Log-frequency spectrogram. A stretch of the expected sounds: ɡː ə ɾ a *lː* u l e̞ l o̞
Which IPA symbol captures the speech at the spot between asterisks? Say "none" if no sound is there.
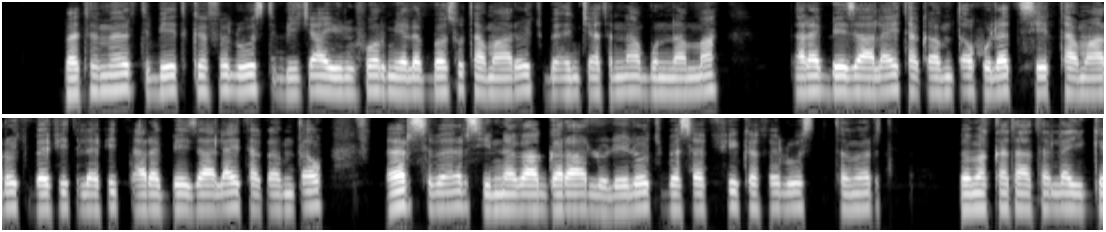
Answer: lː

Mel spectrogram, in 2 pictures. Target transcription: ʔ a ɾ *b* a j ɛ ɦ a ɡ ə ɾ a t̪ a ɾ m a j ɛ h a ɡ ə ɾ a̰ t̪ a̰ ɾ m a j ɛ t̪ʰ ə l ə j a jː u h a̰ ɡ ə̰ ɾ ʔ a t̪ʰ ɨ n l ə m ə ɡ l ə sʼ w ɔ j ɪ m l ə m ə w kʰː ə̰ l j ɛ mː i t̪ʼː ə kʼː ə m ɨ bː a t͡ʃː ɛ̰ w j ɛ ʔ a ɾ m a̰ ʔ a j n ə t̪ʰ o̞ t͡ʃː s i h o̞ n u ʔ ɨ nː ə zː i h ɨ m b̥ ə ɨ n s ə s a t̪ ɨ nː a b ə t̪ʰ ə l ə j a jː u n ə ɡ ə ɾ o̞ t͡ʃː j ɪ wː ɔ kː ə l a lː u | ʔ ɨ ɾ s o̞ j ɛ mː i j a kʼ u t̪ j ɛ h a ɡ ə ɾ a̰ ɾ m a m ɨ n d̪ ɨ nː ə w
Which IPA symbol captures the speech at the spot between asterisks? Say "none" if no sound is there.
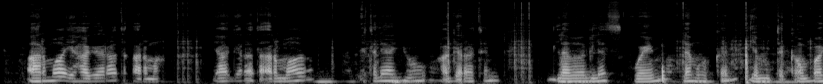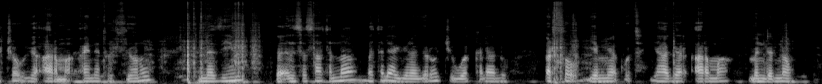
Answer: m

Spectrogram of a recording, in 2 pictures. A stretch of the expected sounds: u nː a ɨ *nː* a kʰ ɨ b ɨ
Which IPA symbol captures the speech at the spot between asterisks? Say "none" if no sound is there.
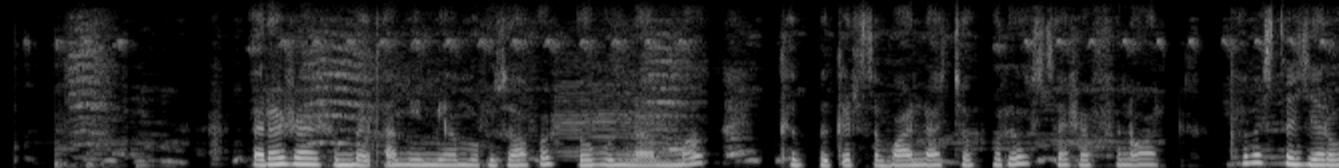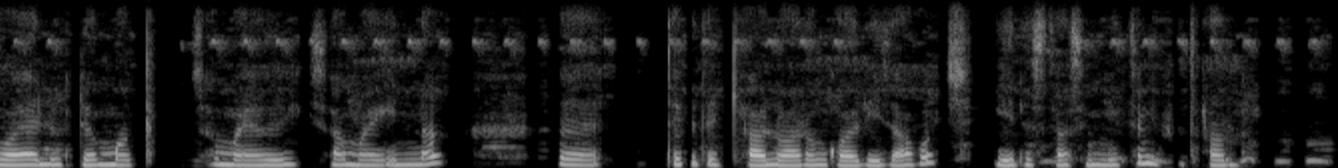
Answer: mː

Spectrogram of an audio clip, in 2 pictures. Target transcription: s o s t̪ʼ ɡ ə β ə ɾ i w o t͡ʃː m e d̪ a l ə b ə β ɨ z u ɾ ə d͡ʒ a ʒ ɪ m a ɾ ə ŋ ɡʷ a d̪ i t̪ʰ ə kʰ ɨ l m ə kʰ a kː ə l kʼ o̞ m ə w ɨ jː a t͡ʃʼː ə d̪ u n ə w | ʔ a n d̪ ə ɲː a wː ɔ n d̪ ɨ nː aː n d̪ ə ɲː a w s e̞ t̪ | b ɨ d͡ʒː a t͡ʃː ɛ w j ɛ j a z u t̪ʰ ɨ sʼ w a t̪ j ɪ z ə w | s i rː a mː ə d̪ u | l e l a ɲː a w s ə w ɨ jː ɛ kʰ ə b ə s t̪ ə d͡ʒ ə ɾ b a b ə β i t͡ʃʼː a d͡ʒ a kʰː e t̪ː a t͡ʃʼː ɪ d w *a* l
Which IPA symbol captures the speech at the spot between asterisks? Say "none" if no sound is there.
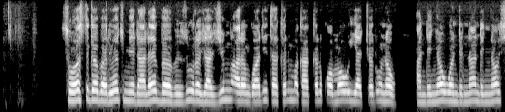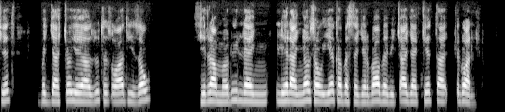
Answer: a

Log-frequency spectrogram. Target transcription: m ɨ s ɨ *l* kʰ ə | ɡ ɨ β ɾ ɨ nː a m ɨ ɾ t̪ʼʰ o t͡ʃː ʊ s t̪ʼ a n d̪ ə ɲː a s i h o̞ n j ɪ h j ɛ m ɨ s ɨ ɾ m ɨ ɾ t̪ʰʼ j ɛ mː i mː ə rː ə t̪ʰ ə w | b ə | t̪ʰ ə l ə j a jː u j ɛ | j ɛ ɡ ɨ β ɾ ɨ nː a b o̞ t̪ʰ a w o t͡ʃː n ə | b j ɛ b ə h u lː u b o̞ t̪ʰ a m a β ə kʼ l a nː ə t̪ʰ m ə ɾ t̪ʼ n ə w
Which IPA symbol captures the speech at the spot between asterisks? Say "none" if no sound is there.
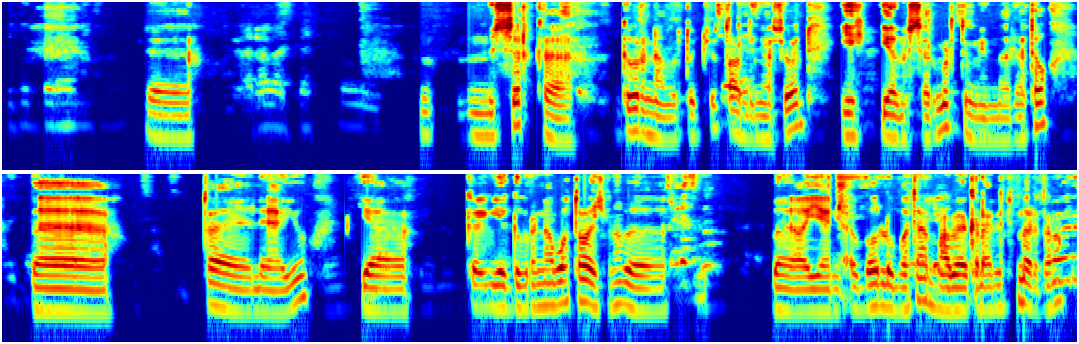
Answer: ɾ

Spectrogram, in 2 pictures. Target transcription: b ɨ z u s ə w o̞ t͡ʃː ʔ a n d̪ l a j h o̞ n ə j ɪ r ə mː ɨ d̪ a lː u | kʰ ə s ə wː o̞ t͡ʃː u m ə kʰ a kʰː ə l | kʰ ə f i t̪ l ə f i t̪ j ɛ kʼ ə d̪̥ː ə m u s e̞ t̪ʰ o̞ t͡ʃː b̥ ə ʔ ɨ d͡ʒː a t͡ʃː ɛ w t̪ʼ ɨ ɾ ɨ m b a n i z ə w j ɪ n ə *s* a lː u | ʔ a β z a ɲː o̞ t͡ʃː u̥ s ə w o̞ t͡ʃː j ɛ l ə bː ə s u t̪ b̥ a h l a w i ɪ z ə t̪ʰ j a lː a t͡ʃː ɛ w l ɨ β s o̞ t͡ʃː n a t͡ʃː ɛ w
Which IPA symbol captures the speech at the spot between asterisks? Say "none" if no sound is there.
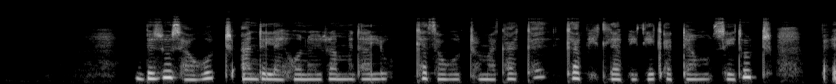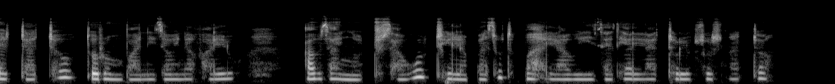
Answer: f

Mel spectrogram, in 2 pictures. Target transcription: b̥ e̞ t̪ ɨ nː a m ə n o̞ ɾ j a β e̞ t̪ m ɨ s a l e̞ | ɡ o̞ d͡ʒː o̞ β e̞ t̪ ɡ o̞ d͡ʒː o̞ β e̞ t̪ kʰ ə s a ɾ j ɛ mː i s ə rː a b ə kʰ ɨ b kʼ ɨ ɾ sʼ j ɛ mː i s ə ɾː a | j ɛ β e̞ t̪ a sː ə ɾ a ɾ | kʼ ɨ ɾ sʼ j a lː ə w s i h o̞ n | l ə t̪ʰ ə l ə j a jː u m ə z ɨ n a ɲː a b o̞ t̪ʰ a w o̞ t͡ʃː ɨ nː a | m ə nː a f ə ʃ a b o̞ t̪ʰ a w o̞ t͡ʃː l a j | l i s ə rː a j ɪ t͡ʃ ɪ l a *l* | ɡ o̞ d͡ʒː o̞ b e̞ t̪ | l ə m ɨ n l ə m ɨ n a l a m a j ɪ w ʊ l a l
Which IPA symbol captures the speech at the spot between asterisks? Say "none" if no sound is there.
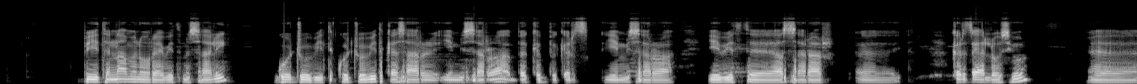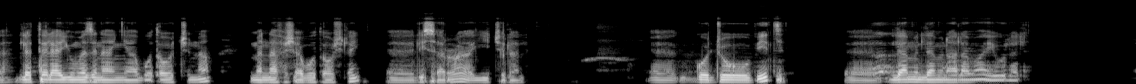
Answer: l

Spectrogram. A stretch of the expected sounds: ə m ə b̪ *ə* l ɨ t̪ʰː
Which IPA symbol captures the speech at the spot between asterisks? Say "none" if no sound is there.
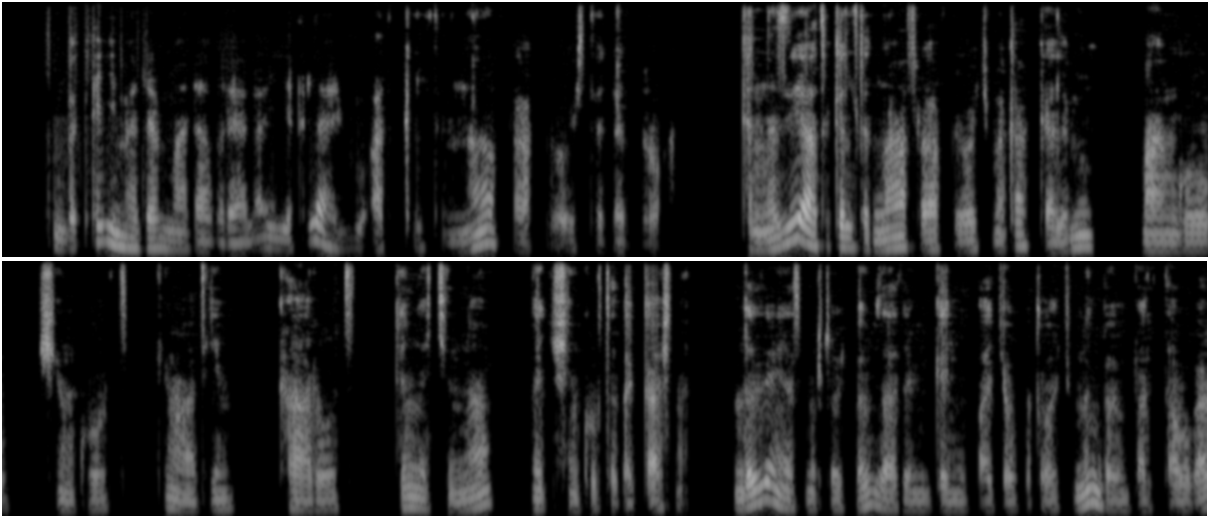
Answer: a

